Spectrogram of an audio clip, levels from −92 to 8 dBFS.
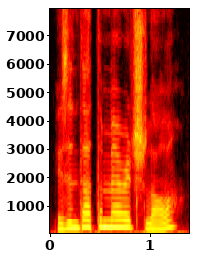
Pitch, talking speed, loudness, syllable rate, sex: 225 Hz, 215 wpm, -15 LUFS, 5.5 syllables/s, female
